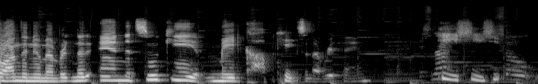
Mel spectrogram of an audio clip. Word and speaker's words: Natsuki: the new member and natsuki made cupcakes and everything so here's the thing her name is not not natsuki it's natsuki that's how you say it um i'm taking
